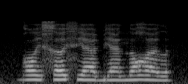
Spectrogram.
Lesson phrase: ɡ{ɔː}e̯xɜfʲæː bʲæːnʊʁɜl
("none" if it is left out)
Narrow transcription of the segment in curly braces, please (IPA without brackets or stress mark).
ɔː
